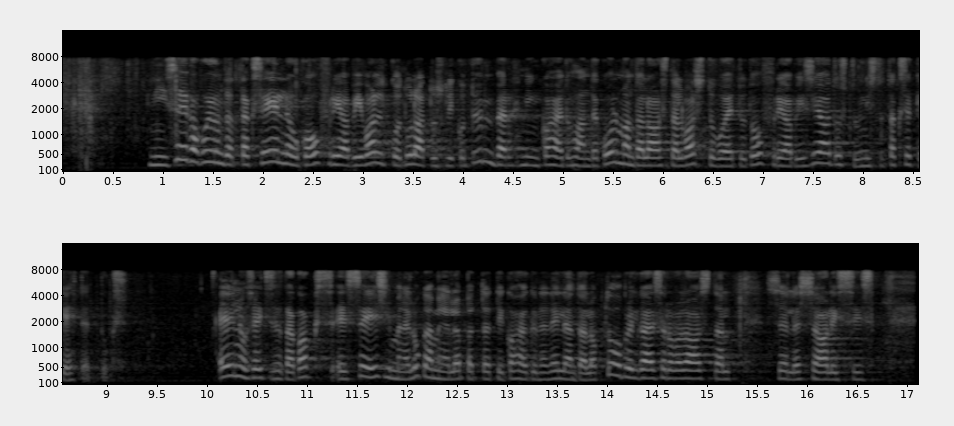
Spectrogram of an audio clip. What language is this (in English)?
Estonian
